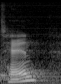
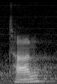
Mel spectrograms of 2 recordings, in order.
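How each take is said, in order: First: The name is said the anglicized way. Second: The name is said the Singaporean way.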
